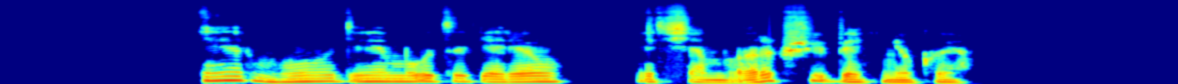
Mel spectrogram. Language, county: Lithuanian, Vilnius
